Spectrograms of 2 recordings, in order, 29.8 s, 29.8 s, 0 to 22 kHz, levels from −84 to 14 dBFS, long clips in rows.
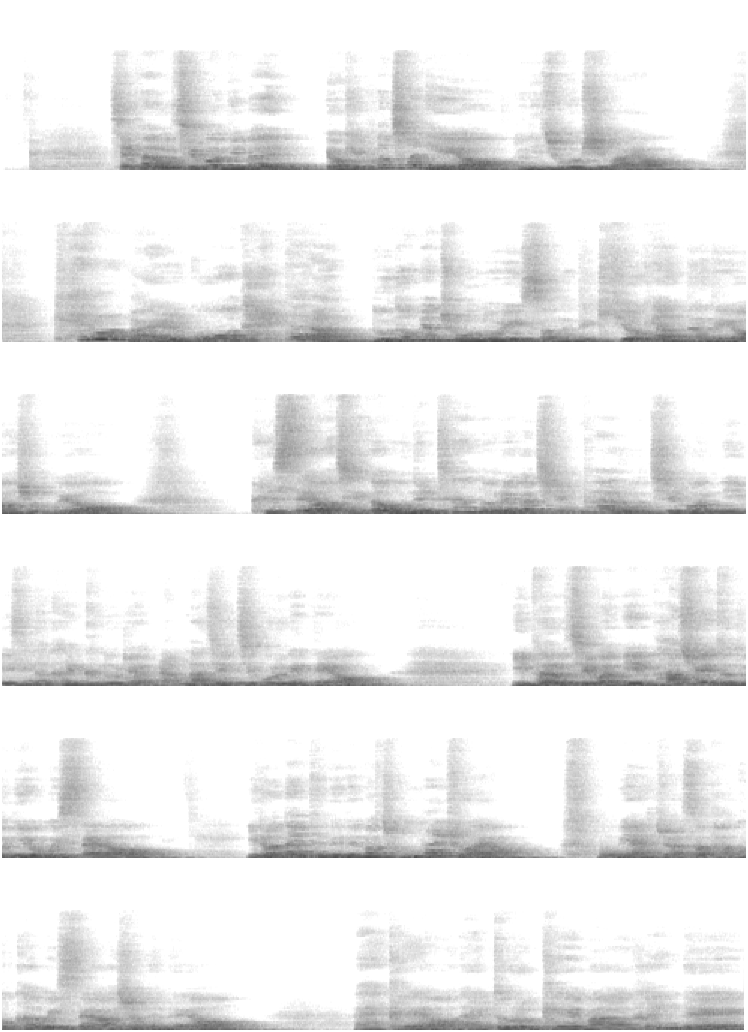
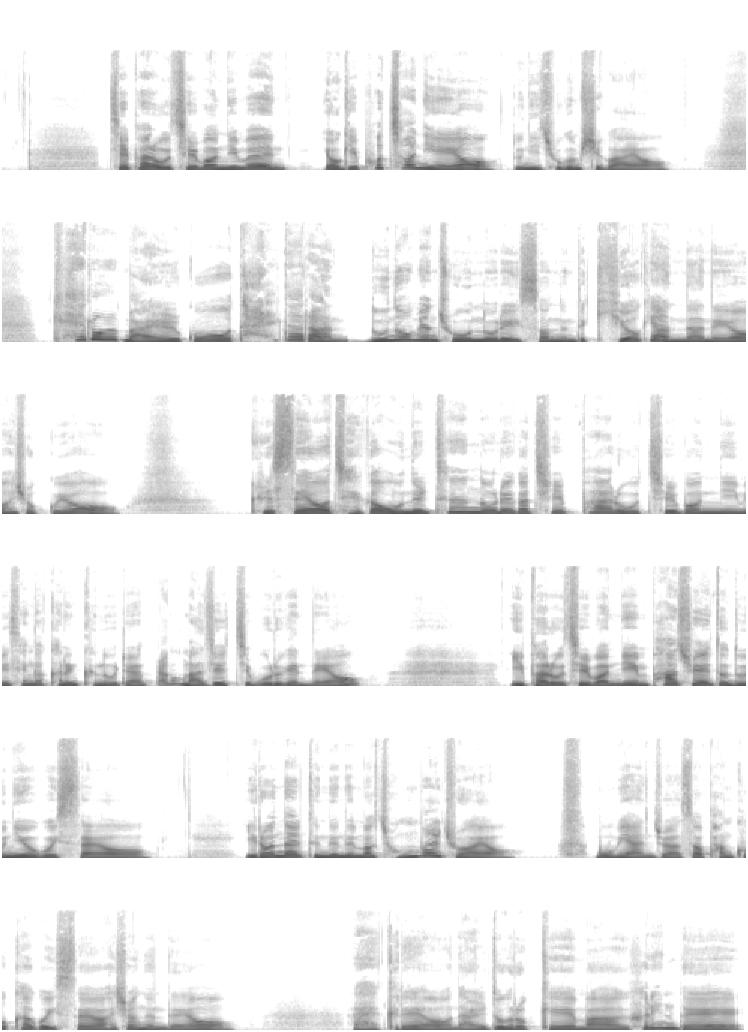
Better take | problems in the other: second | off-mic speech; far // room echo; noticeable; dies away in 0.5 s

